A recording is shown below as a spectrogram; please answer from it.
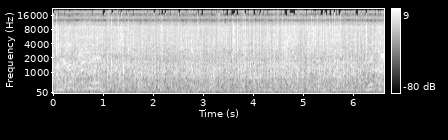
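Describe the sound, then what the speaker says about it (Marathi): Hailstones drum densely on a car during a violent hailstorm, a steady loud pattering with no pauses. "गाडी बरोबर टप टप आवाज येऊ राहिलाय"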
